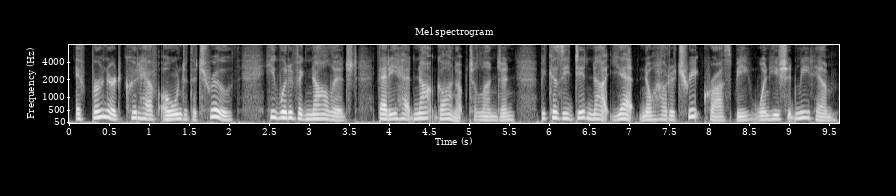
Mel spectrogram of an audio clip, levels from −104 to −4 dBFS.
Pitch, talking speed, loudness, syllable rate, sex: 165 Hz, 210 wpm, -20 LUFS, 5.0 syllables/s, female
